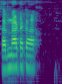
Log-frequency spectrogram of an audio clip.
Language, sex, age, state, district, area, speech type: Telugu, male, 60+, Telangana, Hyderabad, urban, spontaneous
